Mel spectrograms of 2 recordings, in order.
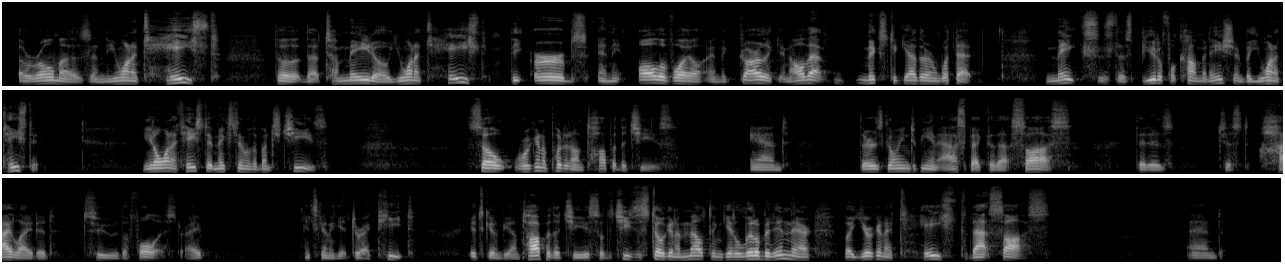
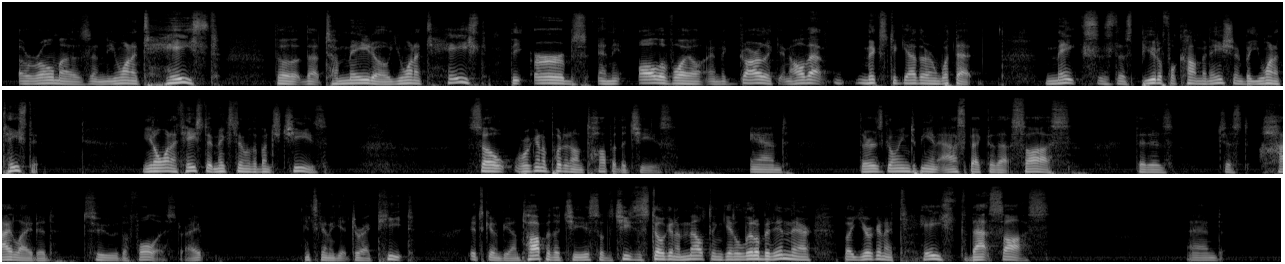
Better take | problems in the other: second | thin; somewhat; fading below 300 Hz

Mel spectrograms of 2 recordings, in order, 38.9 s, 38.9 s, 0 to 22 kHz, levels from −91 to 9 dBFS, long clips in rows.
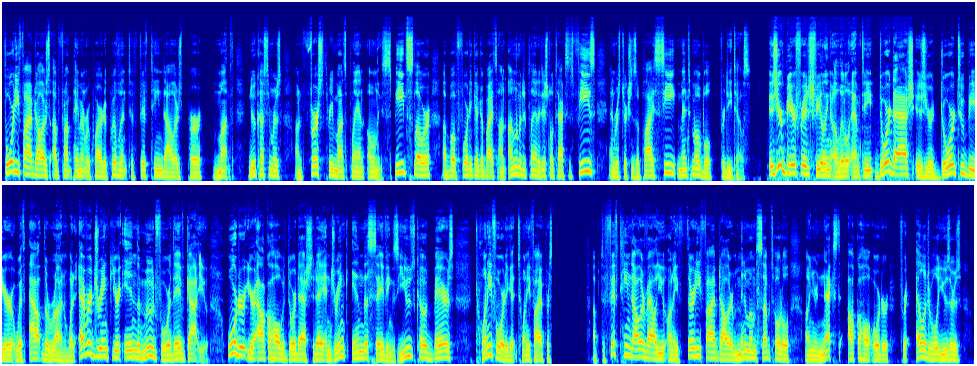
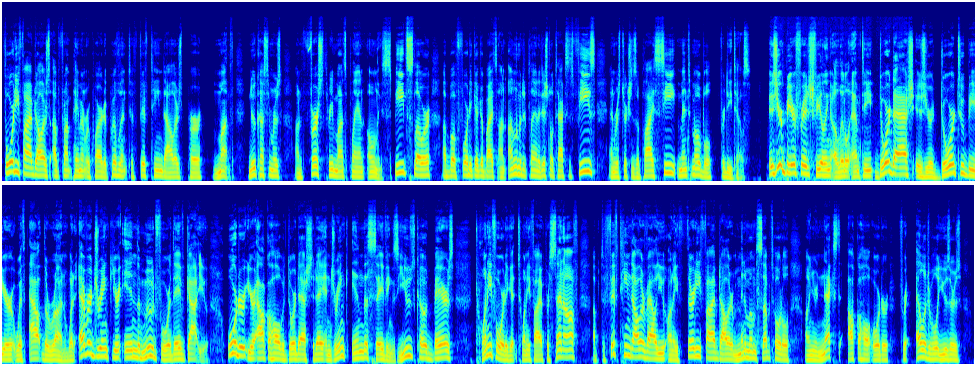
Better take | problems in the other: second | audio cutting out; at 30 s for 0.5 s

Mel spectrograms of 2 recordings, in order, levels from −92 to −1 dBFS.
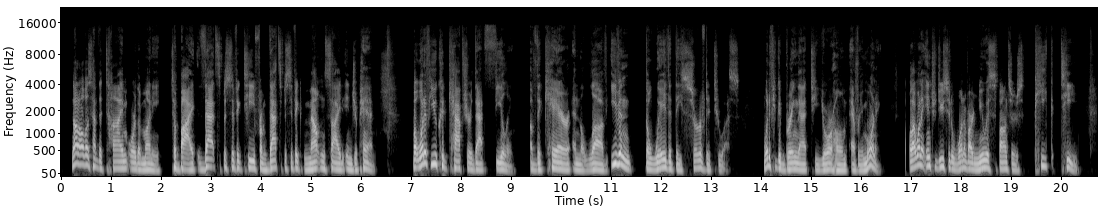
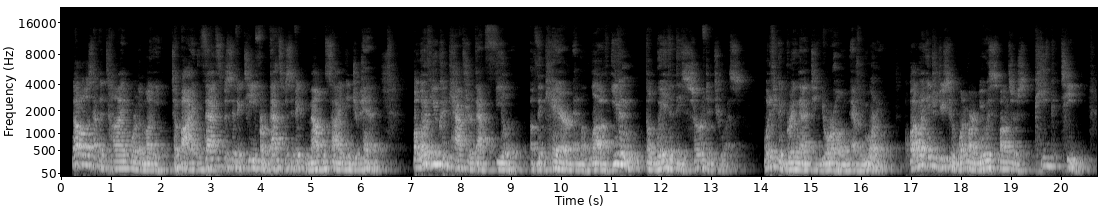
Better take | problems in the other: first | off-mic speech; far // room echo; noticeable; dies away in 0.6 s

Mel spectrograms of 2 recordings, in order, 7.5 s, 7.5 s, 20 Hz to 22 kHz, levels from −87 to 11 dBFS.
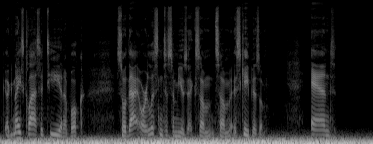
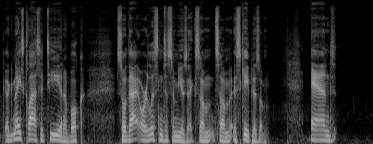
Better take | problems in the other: second | low rumble; loud; throughout; 5 dB below the speech

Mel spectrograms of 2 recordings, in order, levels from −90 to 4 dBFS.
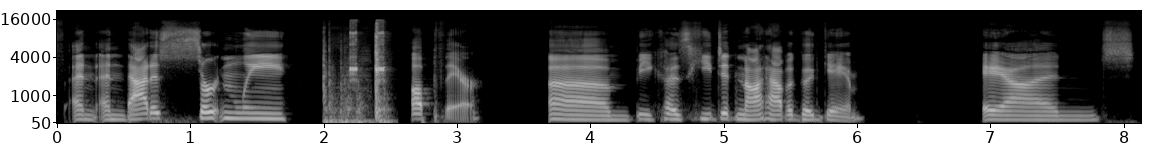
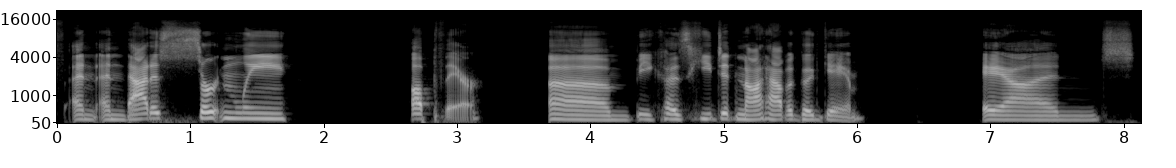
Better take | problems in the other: second | keyboard typing; loud; at 2 s; peak 4 dB above the speech

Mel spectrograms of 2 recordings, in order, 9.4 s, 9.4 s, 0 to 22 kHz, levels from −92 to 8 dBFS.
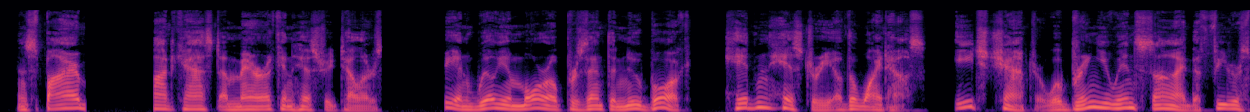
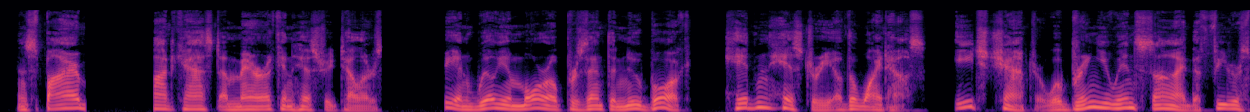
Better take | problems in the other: neither | audio cutting out; at 0.5 s for 0.5 s, at 3 s and at 5.5 s; the same in both

